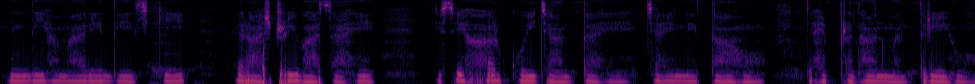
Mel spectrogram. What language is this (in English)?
Hindi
